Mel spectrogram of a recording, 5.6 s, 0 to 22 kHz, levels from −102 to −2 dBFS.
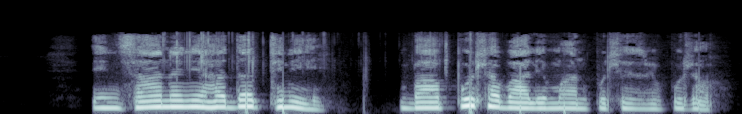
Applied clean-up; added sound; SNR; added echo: neural mask model RNNoise.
